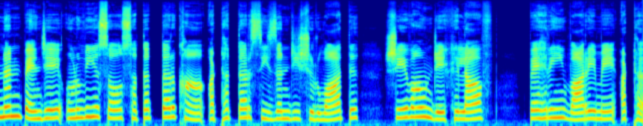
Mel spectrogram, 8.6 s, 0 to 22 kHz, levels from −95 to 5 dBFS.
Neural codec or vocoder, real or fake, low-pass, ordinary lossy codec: none; real; none; none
